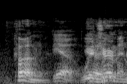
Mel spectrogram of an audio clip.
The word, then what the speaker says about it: Köln: Cologne. Yeah. How do you say it? Köln. Köln.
